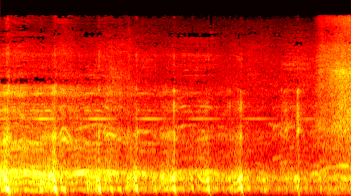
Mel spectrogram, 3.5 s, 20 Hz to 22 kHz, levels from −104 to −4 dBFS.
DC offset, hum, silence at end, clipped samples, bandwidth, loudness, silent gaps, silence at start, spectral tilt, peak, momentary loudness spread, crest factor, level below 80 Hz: under 0.1%; none; 0 s; under 0.1%; 16 kHz; -24 LUFS; none; 0 s; -5.5 dB/octave; -4 dBFS; 12 LU; 20 dB; -58 dBFS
